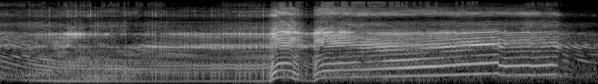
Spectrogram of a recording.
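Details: RC truck with adjustable top-mounted link rod: a steady whine jumps sharply as the revs flare with no load, then climbs again; first thought to be the slipper clutch, it was the reverse gearbox slipping out of gear, fixed with DX5c end-point adjustment.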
